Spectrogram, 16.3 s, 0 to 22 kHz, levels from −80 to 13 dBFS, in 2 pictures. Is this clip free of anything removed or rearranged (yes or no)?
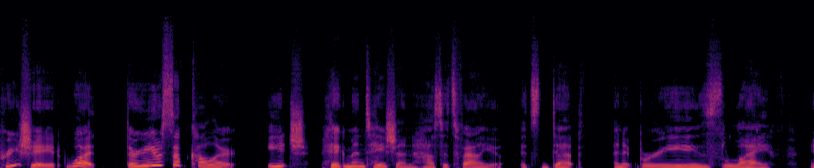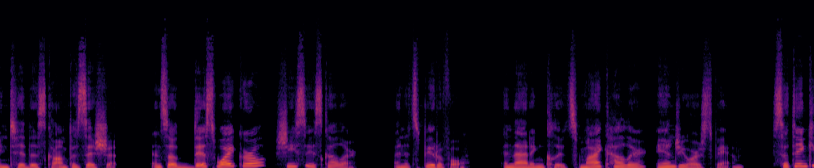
yes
